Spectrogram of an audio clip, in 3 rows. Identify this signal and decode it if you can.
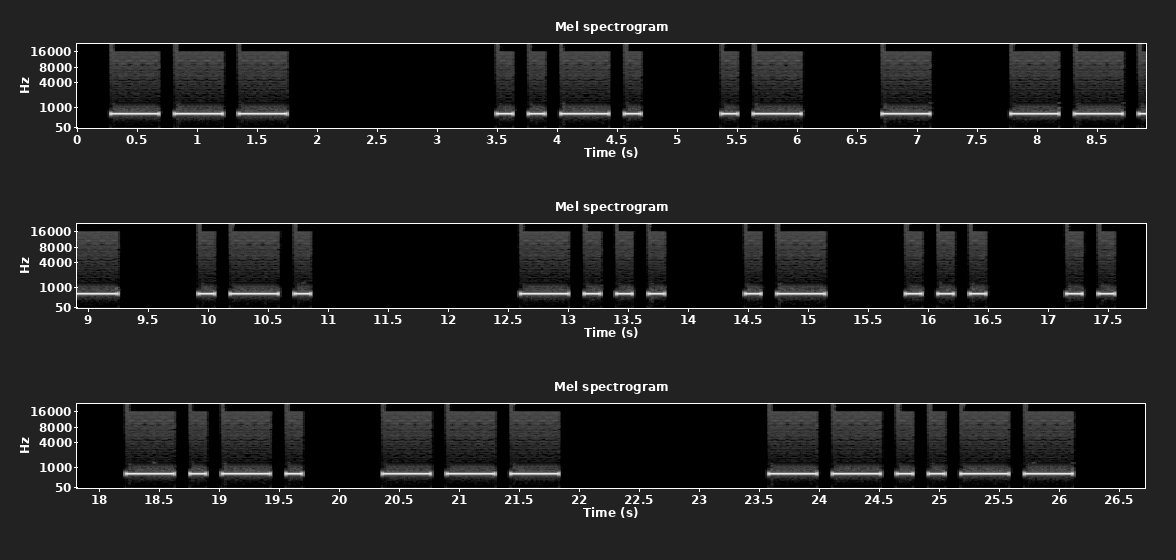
Morse code, heard as a keyed tone, about 9 wpm, spaced as for 7 wpm, 600 Hz. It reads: O FATOR BASICO ,
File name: CW / 10PPM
